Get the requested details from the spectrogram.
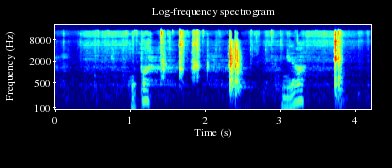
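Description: A metal spoon clinks and scrapes against a ceramic bowl.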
